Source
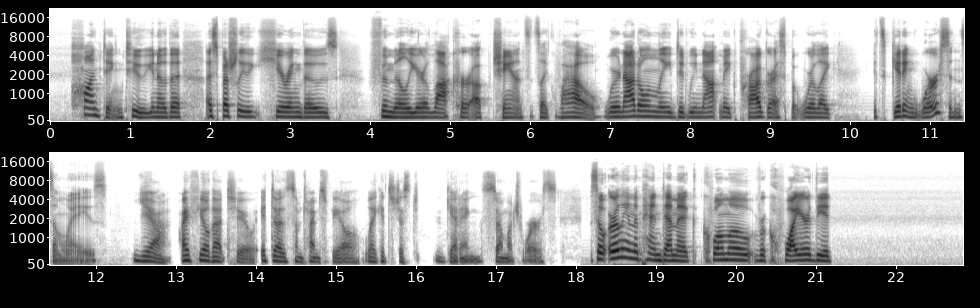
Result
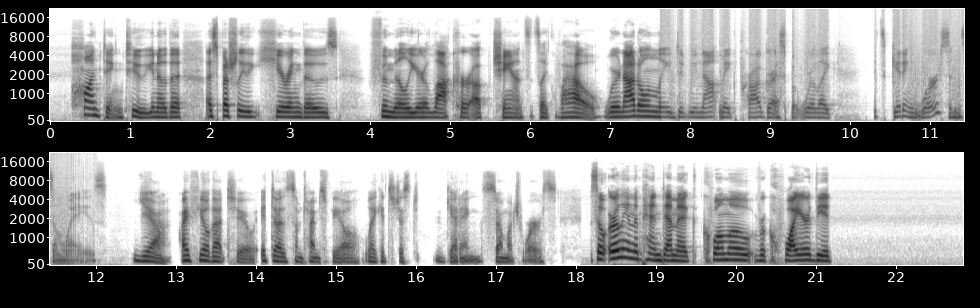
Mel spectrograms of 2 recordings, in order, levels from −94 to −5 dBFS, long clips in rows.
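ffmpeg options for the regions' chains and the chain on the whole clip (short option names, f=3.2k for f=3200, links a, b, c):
-filter_complex "[0:a]asettb=1/sr,asplit=3[a][b][c];[a]atrim=end=7.634[d];[b]atrim=start=7.63:end=12.02,asetpts=PTS-STARTPTS,afade=t=in:d=0.004:c=qsin,afade=t=out:st=4.386:d=0.004:c=qsin,tremolo=f=1.3:d=0.68,acrusher=bits=3:mode=log:mix=0:aa=0.000001,acompressor=threshold=-28dB:ratio=10:attack=3.2:release=140:knee=1:detection=peak[e];[c]atrim=start=12.016[f];[d][e]acrossfade=d=0.004:c1=hsin:c2=qsin[g];[g][f]acrossfade=d=0.004:c1=qsin:c2=hsin"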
